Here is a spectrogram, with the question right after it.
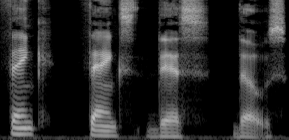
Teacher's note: Tongue gently between the teeth, push air out, soft and airy.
